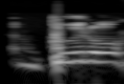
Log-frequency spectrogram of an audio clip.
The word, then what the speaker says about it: boodle: boodle fight lunch and that's spelled b o dle e a boodle fight lunch basically this means oodles and oodles of food it doesn't they didn't name it boodle to rhyme with Ood but it does and the food is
